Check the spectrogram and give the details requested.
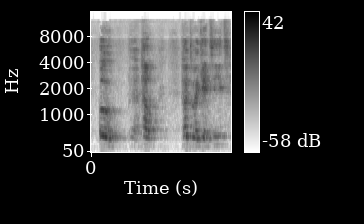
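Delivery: slow, drawn-out storybook talking tree voice. A storyteller voices the tree answering the man who came back; talking tree voice. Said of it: "And by this lake was one solitary tree. He decided to prop up for a rest when all of a sudden, hello there, I'm the tree. / [name]?".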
